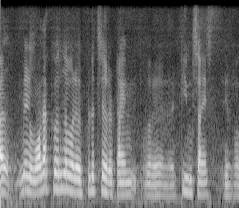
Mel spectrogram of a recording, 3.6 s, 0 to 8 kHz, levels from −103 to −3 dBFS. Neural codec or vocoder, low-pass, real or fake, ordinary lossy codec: codec, 16 kHz in and 24 kHz out, 0.6 kbps, FireRedTTS-2 codec; 7.2 kHz; fake; none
